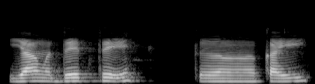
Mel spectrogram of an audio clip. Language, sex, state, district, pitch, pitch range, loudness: Marathi, male, Maharashtra, Pune, 155 Hz, 145-160 Hz, -18 LUFS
